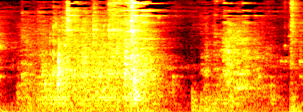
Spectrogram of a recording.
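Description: Handling noise: a scraping, rustling sound lasting about a second with a sharp click near its end, then quieter shuffling.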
